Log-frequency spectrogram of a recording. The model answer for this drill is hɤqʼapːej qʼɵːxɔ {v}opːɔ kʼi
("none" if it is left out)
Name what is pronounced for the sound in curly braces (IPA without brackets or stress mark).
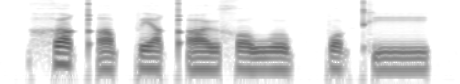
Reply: w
